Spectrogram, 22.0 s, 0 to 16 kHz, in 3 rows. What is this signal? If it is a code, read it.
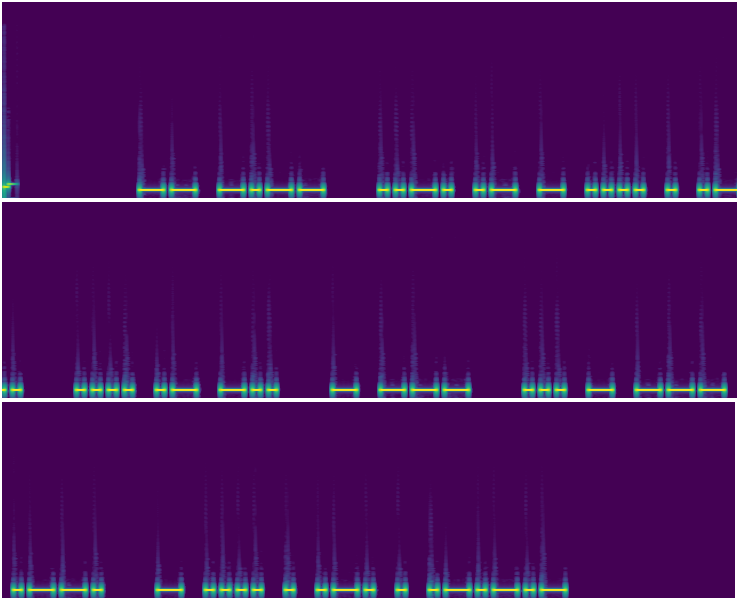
Morse code, heard as a keyed tone, about 16 wpm, 700 Hz. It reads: MY FATHER HAD TO STOP THERE.
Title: Sentences from Top 1000 Words - Review Part 1 - 15wpm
